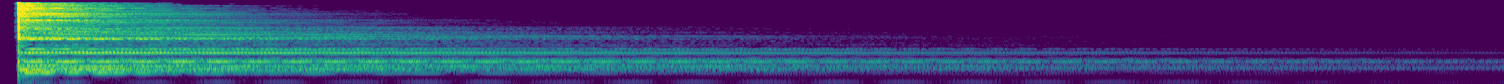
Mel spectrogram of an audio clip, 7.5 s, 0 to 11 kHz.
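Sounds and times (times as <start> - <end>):
raw bell dry ride cymbal hit on the bow: 0.1 - 3.4.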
